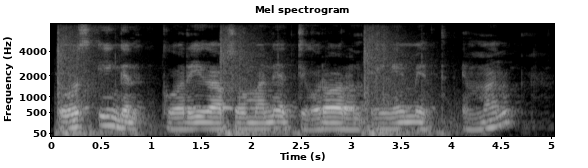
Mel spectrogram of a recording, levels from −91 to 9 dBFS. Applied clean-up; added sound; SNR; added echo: none; Boom; 14 dB; reverberation time 0.5 s.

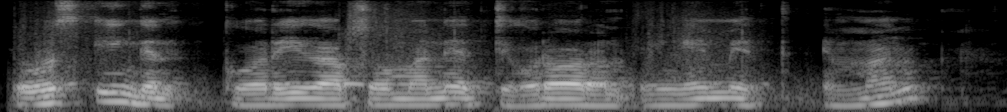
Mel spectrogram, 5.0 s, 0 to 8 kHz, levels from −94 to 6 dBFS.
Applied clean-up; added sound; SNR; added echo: neural separator model SepFormer DNS4.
